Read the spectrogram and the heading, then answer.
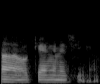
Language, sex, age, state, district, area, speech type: Malayalam, male, 30-45, Kerala, Palakkad, rural, conversation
